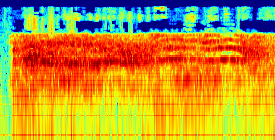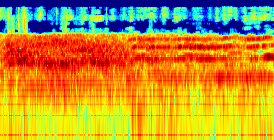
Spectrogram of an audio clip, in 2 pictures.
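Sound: children cheering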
